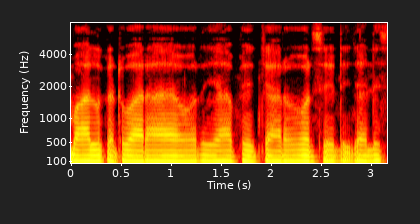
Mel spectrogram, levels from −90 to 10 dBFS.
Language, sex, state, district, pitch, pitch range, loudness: Hindi, male, Chhattisgarh, Kabirdham, 110 Hz, 110-115 Hz, -15 LUFS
